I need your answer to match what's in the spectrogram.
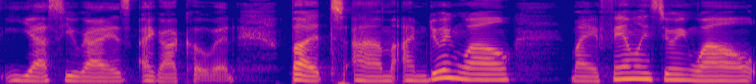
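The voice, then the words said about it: Rough, strained voice. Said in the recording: “losing my voice, and it can get a little rough ... if you hear it in my voice”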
